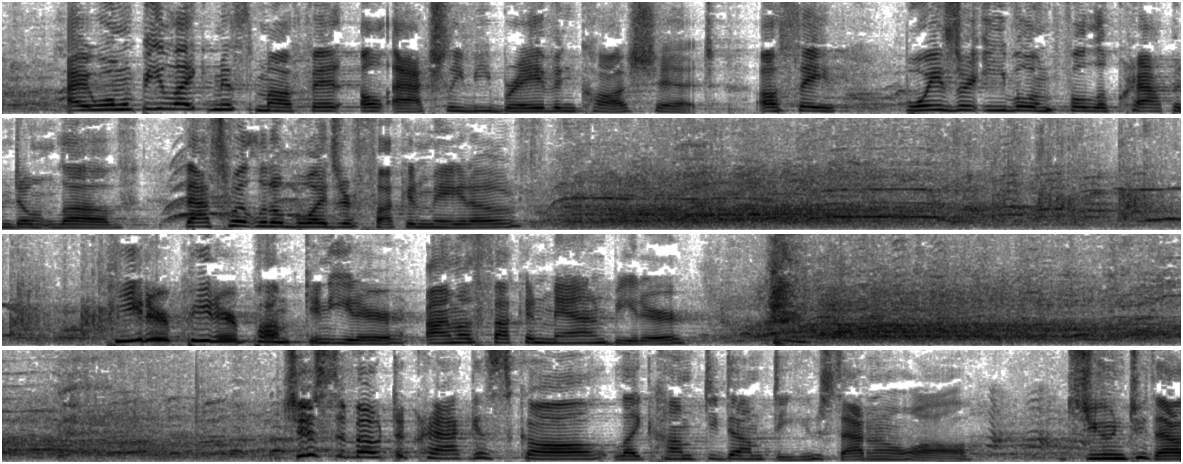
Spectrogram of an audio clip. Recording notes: Recorded live at The Broadway Theatre in Saskatoon.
